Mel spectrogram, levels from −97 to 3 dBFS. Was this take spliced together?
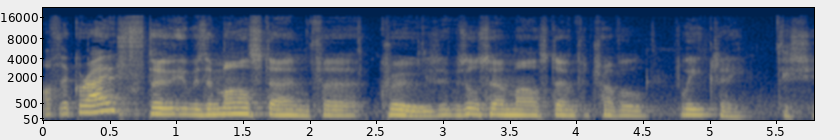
yes; 1 cut; at 2.4 s

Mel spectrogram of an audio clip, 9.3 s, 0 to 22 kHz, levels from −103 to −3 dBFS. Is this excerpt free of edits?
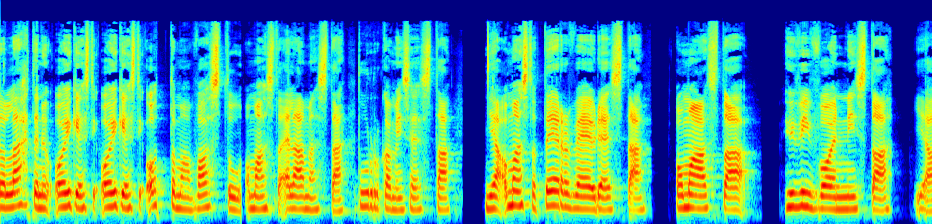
no; 5 cuts; at 1.0 s, 2.4 s, 3.5 s, 4.6 s, 6.6 s

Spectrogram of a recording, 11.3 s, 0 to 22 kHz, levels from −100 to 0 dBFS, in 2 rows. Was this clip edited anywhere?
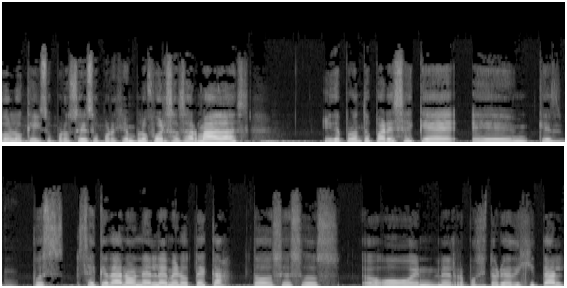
yes; 1 cut; at 1.5 s

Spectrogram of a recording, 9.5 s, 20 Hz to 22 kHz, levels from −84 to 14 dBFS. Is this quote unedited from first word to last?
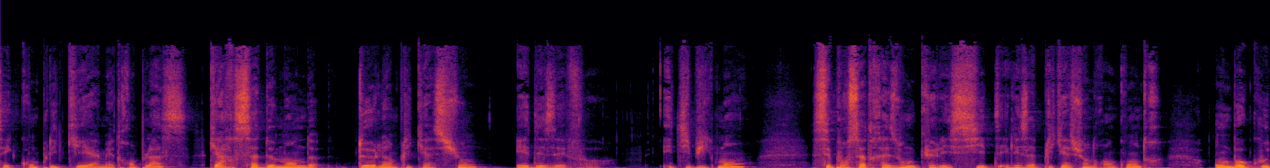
yes; 0 cuts

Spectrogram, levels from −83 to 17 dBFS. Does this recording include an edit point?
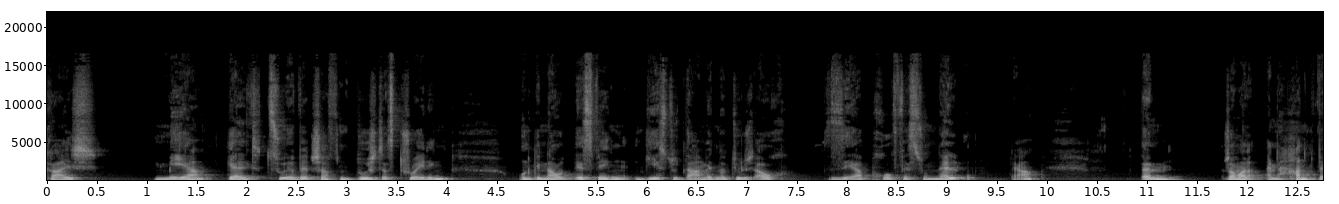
no; 0 cuts

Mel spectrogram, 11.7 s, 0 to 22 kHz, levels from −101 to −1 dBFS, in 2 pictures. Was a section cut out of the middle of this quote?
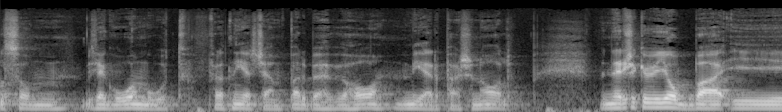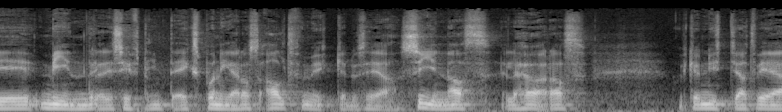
yes; 3 cuts; at 4.7 s, 6.6 s, 6.9 s

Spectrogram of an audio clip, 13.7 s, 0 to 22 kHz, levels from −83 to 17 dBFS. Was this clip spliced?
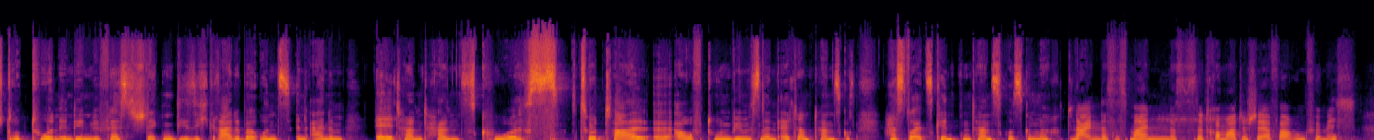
no; 0 cuts

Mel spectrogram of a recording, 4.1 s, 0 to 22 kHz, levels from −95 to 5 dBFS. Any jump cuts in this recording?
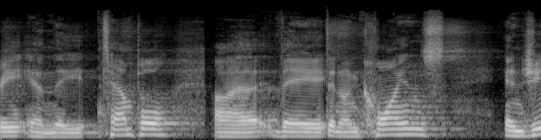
yes; 2 cuts; at 1.5 s, 2.4 s

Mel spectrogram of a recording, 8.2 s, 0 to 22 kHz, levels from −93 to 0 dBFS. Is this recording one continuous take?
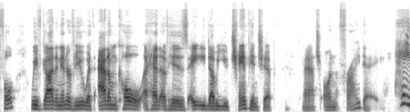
yes; 0 cuts

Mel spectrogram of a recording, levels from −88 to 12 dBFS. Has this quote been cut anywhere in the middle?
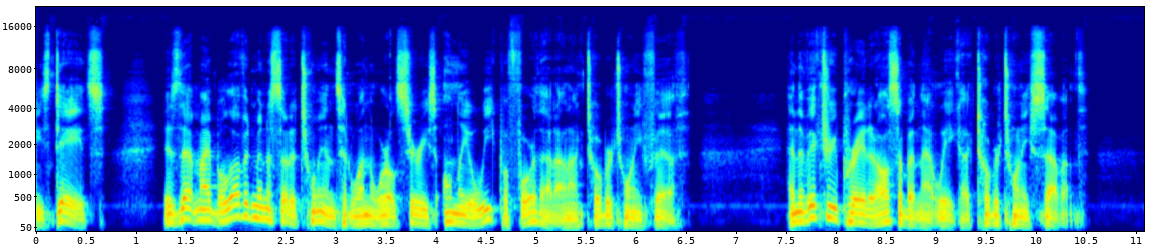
no; 0 cuts

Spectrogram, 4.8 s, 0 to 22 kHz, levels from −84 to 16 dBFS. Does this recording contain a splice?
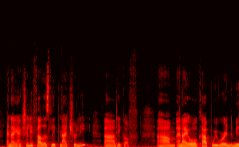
yes; 1 cut; at 2.3 s

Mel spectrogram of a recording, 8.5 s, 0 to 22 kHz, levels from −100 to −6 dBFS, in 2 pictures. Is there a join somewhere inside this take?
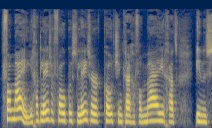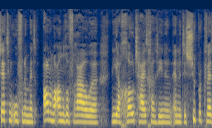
no; 0 cuts

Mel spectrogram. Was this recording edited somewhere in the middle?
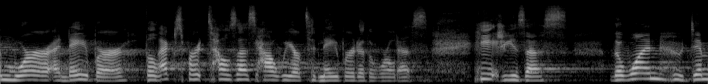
yes; 5 cuts; at 1.6 s, 2.5 s, 3.0 s, 4.0 s, 4.9 s

